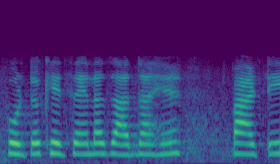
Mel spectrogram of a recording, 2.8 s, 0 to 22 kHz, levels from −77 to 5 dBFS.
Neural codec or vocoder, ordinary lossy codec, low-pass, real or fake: codec, 16 kHz, 2 kbps, X-Codec, HuBERT features, trained on LibriSpeech; none; 5.4 kHz; fake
